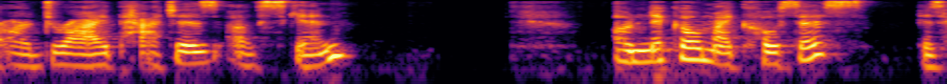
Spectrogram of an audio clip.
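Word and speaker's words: onychomycosis: condition where there are dry patches of skin onicomicosis is how you pronounce that word mosis is a fungal infection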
